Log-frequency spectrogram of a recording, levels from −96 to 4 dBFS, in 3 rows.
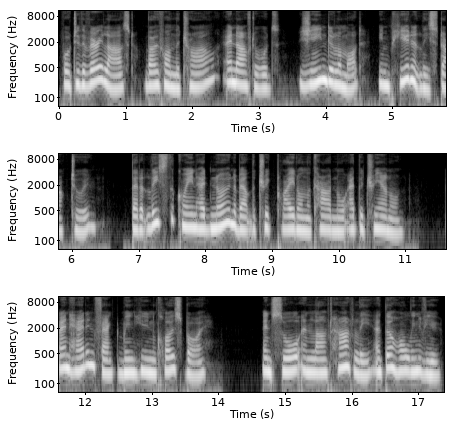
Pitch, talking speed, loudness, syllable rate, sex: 195 Hz, 180 wpm, -15 LUFS, 5.0 syllables/s, female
